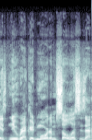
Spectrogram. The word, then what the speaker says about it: Mortem Solis: say is new record Mortem Solis. Is that how you pronounce it?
